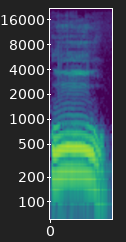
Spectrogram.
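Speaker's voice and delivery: ओ said out clearly with rounded lips; vowel demo. Shown as a demonstration. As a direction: round the lips and give a full ओ. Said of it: "फिर हुआ".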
